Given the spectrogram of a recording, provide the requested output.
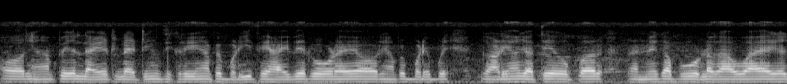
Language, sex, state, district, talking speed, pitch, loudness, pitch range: Hindi, male, Punjab, Fazilka, 235 wpm, 125 Hz, -16 LUFS, 120-125 Hz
